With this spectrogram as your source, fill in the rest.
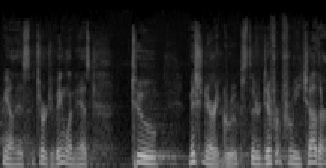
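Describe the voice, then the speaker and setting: This voice has a dark, mellow tone and is somewhat breathy. It speaks with an American accent and ordinary pitch variation. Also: man. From Oregon. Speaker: retired bishop. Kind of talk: panel discussion.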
